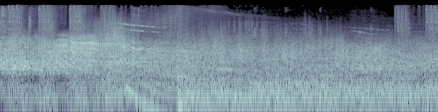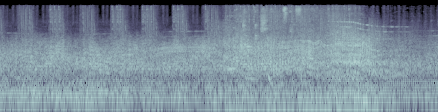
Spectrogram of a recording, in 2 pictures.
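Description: A spacecraft engine roars steadily.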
